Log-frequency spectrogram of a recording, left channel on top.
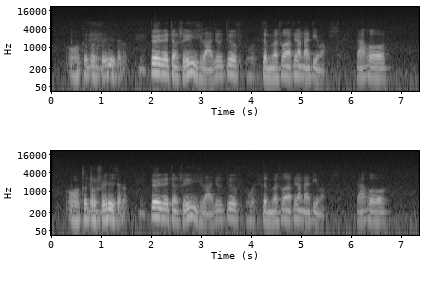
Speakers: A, on the right; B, on the left.
A: 哦，都整水里去了，
B: <laughs> 对对，整水里去了，就就怎么说呢，
A: 我天，
B: 非常难顶嘛。然后，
